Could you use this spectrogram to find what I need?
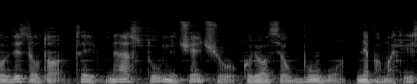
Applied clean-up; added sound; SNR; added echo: neural separator model SepFormer DNS4.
